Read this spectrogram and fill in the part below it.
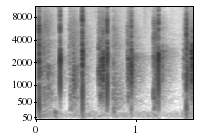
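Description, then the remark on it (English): A group of people in a room claps for a guest in a short, uneven burst. Sharp, overlapping hand claps land in a loose rhythm for under two seconds, with no talking. “everybody in the room, clap for this brother right here, man.”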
